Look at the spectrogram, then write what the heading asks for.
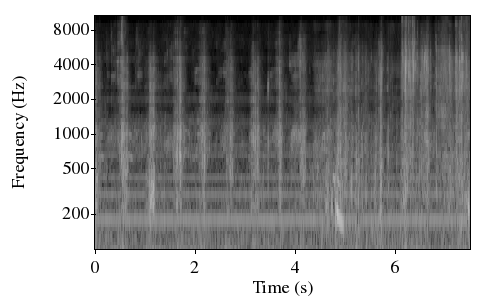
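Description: A person chewing Ritz Toasted Chips with the mouth close to a phone microphone: a run of crisp crunches about twice a second, over a steady low hum.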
